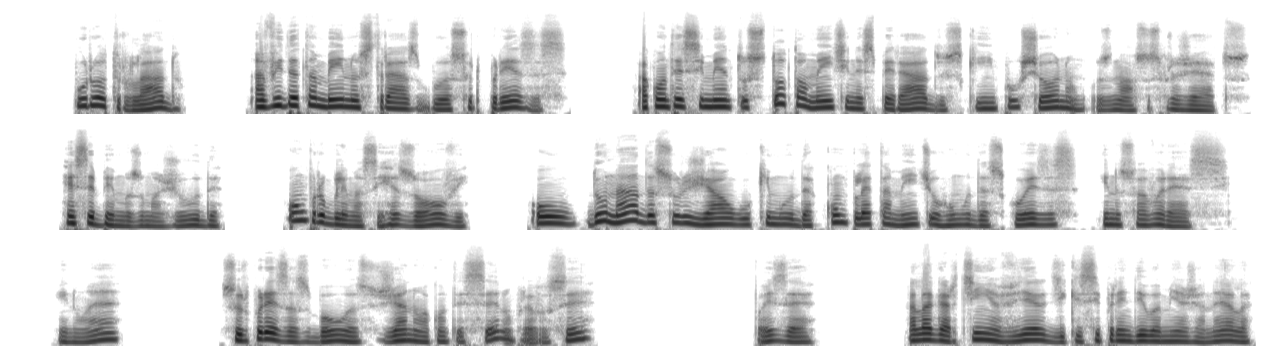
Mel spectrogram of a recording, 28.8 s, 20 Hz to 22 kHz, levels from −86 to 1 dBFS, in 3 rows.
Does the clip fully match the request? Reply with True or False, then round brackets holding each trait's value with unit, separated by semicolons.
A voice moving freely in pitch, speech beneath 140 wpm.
True (5.7 semitones; 130 wpm)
